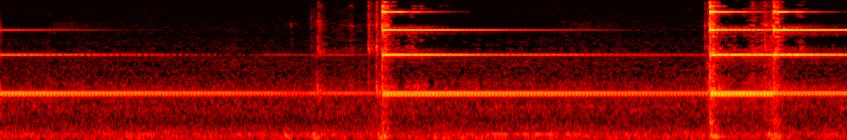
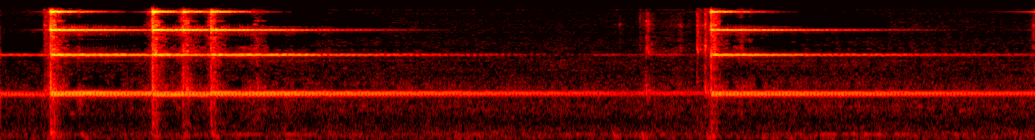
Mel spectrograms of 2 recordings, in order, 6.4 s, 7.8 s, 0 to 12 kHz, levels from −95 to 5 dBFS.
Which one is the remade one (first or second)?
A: second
